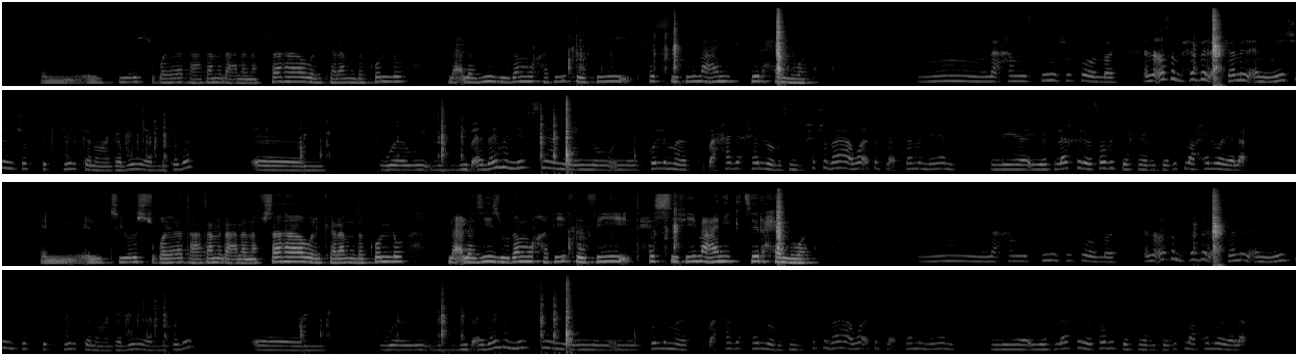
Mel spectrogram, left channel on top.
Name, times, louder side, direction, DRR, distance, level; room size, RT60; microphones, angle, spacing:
voice 1, 0.4-8.2, right 8 dB, 80° right, 0.3 m, -41 dB
sound 1, 5.2-8.9 9.3-15.2 15.5-19.3 19.9-20.0, left 3 dB, 20° left, 0.8 m, -42 dB
voice 2, 9.2-15.0 15.4-16.2 16.7-22.5 22.8-25.4, left 5 dB, 55° left, 0.4 m, -50 dB
4.4 x 2.2 x 3.1 m
head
